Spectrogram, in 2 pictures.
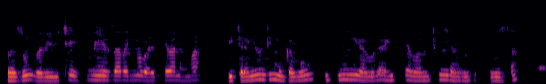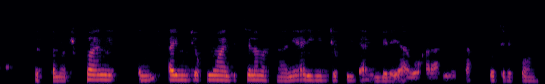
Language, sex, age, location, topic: Kinyarwanda, female, 18-24, Nyagatare, finance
